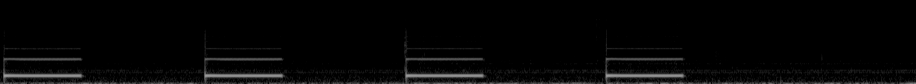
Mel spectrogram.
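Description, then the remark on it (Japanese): A telephone busy tone after a call disconnects: four steady beeps, each lasting under a second, repeating every two seconds over a faint hiss, with no voices. “ぷつりと電話は切れた。アリサはすぐさまかけ直す。”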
